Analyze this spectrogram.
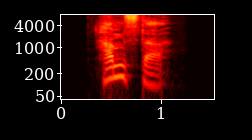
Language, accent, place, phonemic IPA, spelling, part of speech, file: German, Germany, Berlin, /ˈhamstɐ/, Hamster, noun, De-Hamster.ogg
- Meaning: hamster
